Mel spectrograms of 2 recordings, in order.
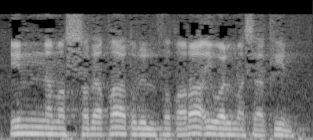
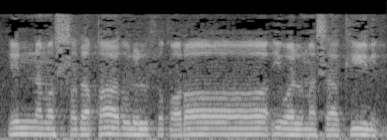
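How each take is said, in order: First: The vowel before the hamza is kept short. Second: The vowel before the hamza is held long. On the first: The speaker calls it wrong. "dengan meninggalkan bacaan panjangnya" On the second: The speaker calls it right. "dengan memanjangkannya"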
